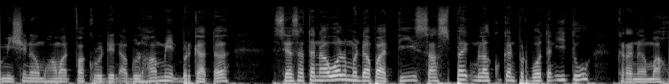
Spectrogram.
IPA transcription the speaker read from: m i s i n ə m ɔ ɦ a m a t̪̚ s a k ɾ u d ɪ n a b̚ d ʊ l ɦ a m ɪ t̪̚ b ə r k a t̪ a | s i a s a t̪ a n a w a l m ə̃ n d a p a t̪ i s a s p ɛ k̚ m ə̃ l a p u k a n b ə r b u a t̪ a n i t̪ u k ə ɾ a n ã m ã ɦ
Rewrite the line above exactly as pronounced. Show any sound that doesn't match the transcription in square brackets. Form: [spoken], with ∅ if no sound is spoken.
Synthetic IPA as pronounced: m i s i n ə m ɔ ɦ a m a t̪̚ [f] a k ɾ u d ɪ n a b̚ d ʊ l ɦ a m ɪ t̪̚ b ə r k a t̪ a | s i a s a t̪ a n a w a l m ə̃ n d a p a t̪ i s a s p ɛ k̚ m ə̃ l a [k] u k a n [p] ə r b u a t̪ a n i t̪ u k ə ɾ a n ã m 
